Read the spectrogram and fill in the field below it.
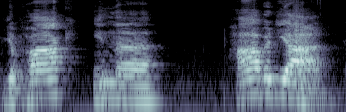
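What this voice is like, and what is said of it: Put-on Boston accent. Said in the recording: “This is a Boston accent. ... My Boston's not as great.”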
